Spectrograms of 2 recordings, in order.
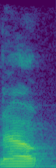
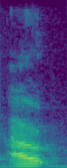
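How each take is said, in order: First: Said in the usual way. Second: Out said as a Canadian "oot"; Canadian-accented out with a rounded vowel. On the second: Shown as a demonstration. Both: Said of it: "in a very Canadian accent".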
